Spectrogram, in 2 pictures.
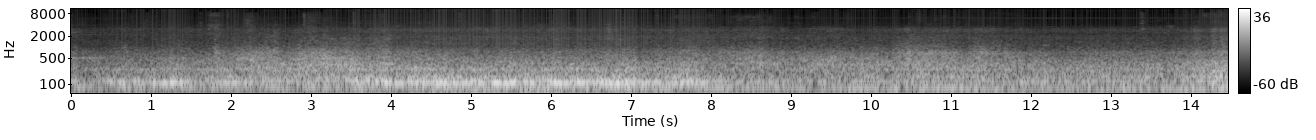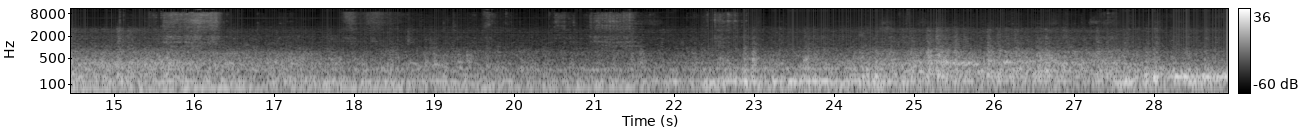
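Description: Steady low rumble of a moving train, with a few short hisses around the middle.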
